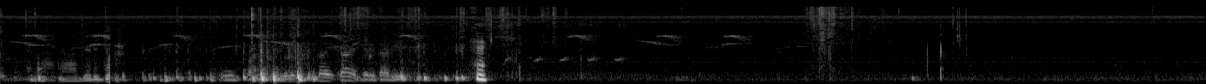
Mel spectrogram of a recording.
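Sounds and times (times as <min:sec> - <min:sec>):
faint bird chirps: 0:00.0 - 0:09.4.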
